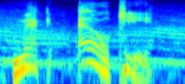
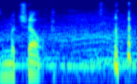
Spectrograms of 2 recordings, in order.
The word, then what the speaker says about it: McElkey: And pronunciation correction there. It's McElkey. Thank you very much for the pronunciation correction. McElkey Racing. McElkey. Okay, I thought it was Michelk.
